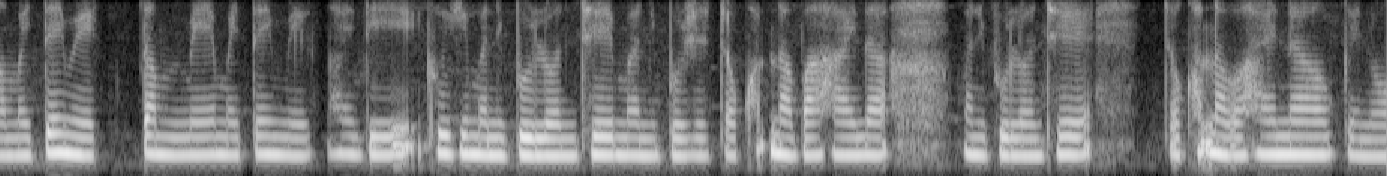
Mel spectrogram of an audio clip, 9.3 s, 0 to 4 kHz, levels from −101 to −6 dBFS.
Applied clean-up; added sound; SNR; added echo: none; none; none; none.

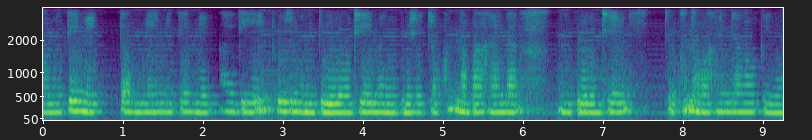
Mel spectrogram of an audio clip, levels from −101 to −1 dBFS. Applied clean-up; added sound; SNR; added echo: neural separator model SepFormer DNS4.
